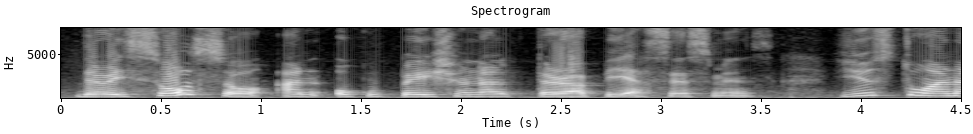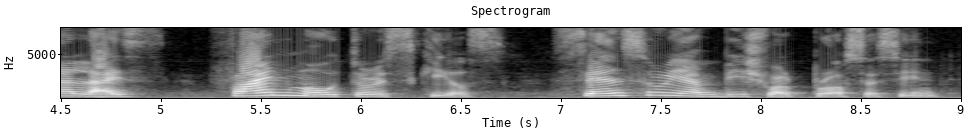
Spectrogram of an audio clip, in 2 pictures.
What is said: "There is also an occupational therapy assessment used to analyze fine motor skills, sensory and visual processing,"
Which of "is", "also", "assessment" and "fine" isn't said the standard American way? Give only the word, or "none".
is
